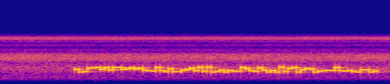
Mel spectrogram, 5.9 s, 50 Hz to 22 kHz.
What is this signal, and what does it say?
Multi-tone FSK (Olivia or MFSK type), about 250 Hz wide, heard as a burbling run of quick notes, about 15.625 baud, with radio static and room echo.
